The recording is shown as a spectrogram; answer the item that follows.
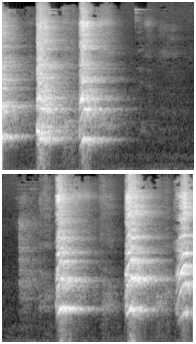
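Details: A French Bulldog barks at his reflection and at a recording of himself, giving two loud barks close together, a quiet gap of nearly two seconds, then three more spaced barks, each abrupt and raspy.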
